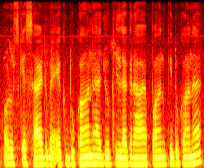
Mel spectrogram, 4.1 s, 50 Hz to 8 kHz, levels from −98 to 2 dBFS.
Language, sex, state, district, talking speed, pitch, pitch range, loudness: Hindi, male, Uttar Pradesh, Lalitpur, 220 wpm, 125 Hz, 120-125 Hz, -14 LUFS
